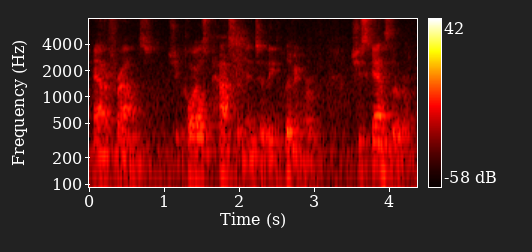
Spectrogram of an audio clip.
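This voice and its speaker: Reading screen directions from a script, this man in his forties has a lowish, slightly bright voice and keeps a moderate pace. The recording comes from a small indoor room with people seated, captured on a distant mic that sounds roomy and carries faint noise.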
